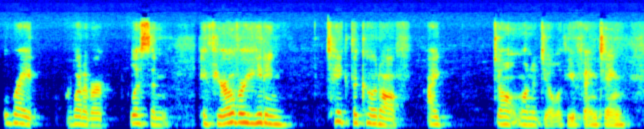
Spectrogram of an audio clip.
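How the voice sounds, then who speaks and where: A woman's voice: mid-range voice, moderate pace, vocal fry, warm tone. A woman as a curt, no-nonsense detective. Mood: dry, exasperated. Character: blunt, tough, exasperated detective questioning suspects. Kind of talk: comic audio mystery drama acting.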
